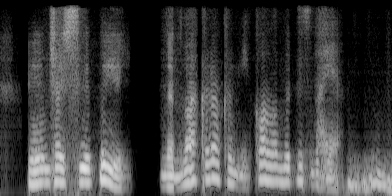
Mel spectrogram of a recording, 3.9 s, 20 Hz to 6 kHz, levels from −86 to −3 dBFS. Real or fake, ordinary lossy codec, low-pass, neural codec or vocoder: fake; AAC, 32 kbps; 5.4 kHz; codec, 16 kHz, 0.5 kbps, FreqCodec, smaller model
